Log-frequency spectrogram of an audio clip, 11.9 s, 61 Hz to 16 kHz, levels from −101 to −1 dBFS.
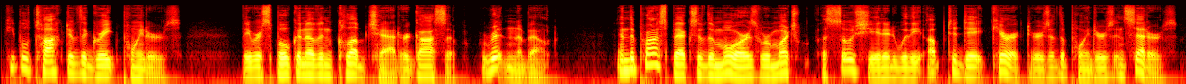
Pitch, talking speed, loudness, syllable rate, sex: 100 Hz, 175 wpm, -21 LUFS, 5.4 syllables/s, male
